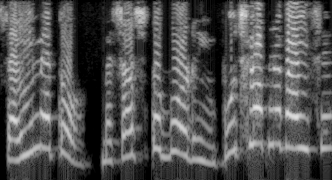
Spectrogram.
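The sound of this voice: Using a cartoonish character voice, a woman squeaks at an extremely high pitch with very wide pitch swings and a very fast pace, in a dry, close sound with no echo.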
